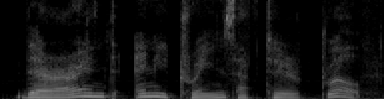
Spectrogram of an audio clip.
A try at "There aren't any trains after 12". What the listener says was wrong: ¿Cómo se pronuncia la contracción de are not? Aren't, como todos los españoles. No se hace así. Aren't, ¿ok? Una sola sílaba. Aren't, como mi tía. Aren't.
